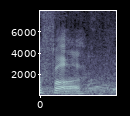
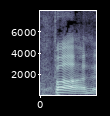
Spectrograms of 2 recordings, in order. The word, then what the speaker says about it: pho: Or pho. – Or what? – Pho. It's a Vietnamese soup. – We pronounce it pho. – Most Americans call it pho.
